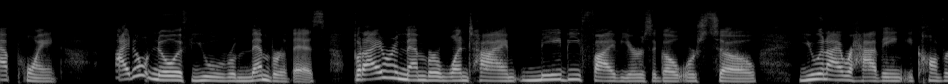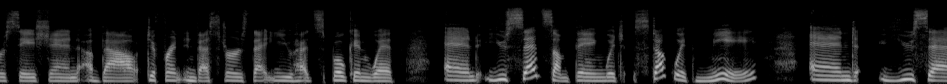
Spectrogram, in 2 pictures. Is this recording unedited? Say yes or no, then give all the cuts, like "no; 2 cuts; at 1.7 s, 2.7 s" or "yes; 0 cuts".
yes; 0 cuts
